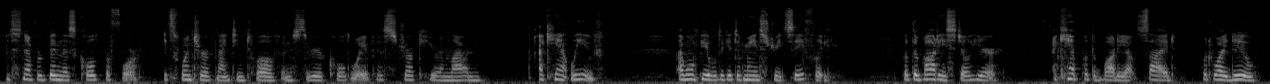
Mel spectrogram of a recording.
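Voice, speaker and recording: Husky female actor as anxious killer with secrets, dramatic first-person storytelling. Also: mid-range voice, steady tone, brisk, dark tone. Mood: panicked. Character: anxious, secretive 1912 killer snowed in at home.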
